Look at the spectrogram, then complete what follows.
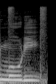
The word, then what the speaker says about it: Moody: is Michael Rapaport moody last name rhymes with duty the best podcast in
